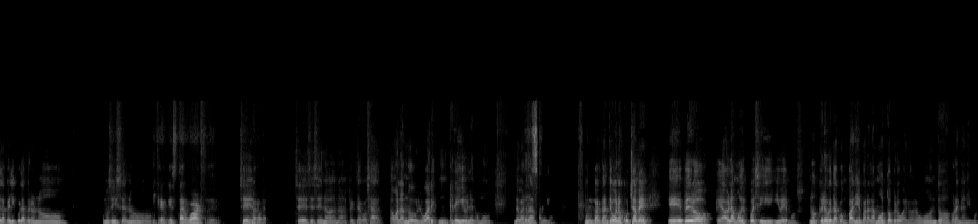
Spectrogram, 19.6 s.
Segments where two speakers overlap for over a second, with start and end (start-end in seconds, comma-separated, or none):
none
